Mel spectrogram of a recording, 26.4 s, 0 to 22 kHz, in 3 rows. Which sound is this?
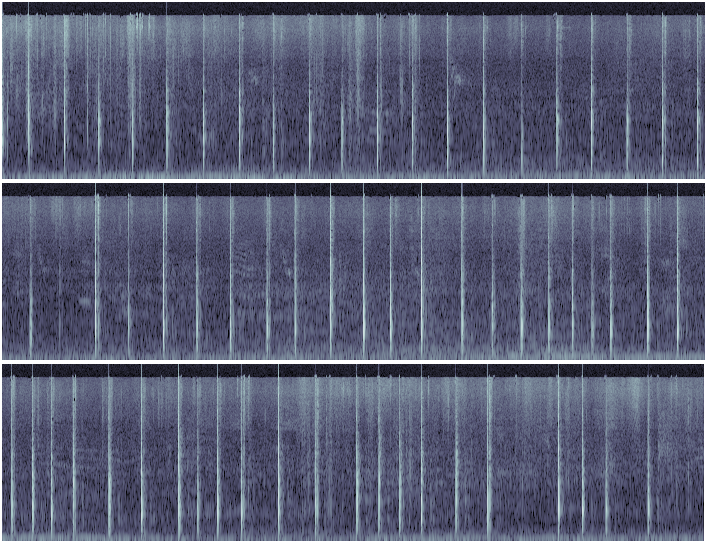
sonicsnaps EBG 2
Knocking on wood.
Field recordings from Escola Basica Gualtar (Portugal) and its surroundings, made by pupils of 8 years old.
sonic-snap
Escola-Basica-Gualtar
Escola-Basica-Gualtar, sonic-snap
